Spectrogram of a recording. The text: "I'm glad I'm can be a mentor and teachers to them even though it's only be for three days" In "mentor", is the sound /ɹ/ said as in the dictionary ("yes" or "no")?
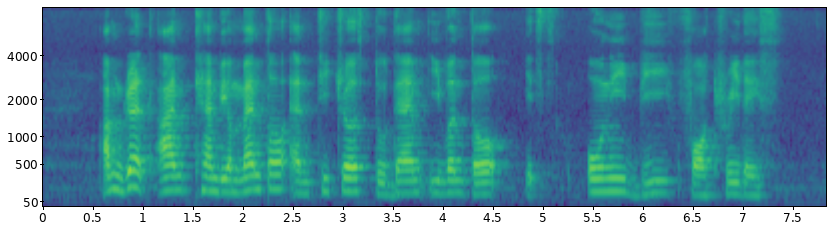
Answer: no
